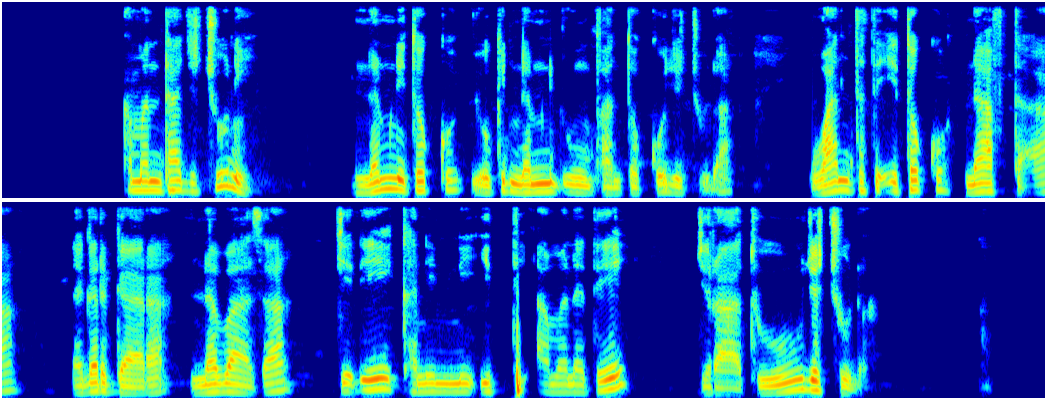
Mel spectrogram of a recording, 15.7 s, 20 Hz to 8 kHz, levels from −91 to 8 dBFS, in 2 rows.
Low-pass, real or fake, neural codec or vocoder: 7.2 kHz; real; none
